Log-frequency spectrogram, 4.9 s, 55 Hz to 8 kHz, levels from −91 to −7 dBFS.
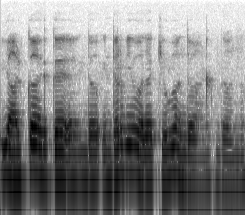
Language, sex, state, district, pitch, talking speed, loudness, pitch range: Malayalam, male, Kerala, Thiruvananthapuram, 115 Hz, 110 wpm, -16 LUFS, 110-125 Hz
